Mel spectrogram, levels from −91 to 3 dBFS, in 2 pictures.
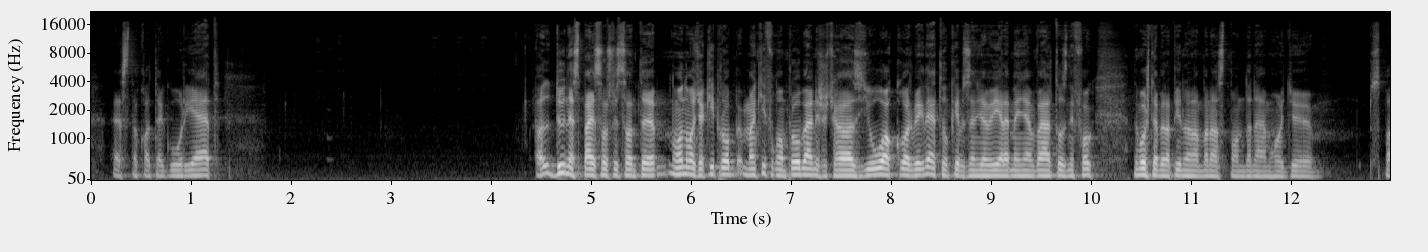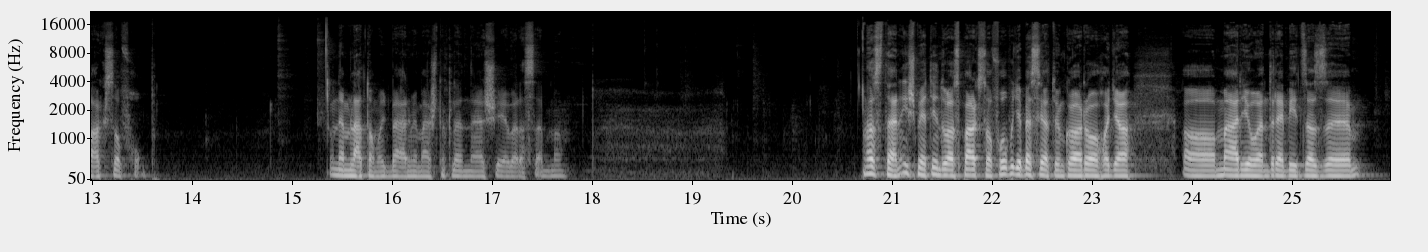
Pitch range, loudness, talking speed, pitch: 125-145 Hz, -21 LUFS, 145 wpm, 130 Hz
